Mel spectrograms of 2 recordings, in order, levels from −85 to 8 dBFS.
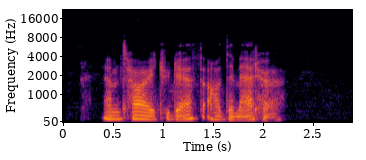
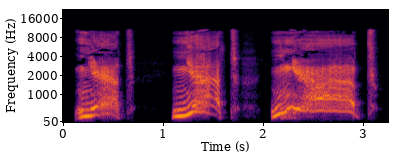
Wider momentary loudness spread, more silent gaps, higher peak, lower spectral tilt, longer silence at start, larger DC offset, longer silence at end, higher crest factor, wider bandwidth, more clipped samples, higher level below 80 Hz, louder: second, 8 LU vs 11 LU; second, none vs 2.01-2.05 s; about the same, -2 dBFS vs -4 dBFS; first, -7 dB/octave vs -3 dB/octave; first, 0.4 s vs 0.15 s; neither; first, 0.7 s vs 0.15 s; about the same, 20 dB vs 16 dB; second, 7 kHz vs 11 kHz; neither; first, -54 dBFS vs -78 dBFS; about the same, -21 LUFS vs -19 LUFS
